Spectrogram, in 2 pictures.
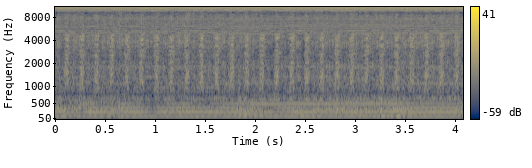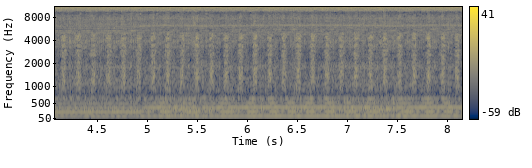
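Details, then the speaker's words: American Flyer 312 steam locomotive after new axle bushings, tender rivet/insulator and new smoke unit switch: steady chuff about 3.5 per second over motor whir and hiss; motor bogs slightly once smoke unit kicks in, otherwise runs properly. "So you can also hear that the motor bogs down slightly once the smoke unit kicks in."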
